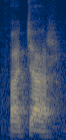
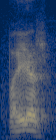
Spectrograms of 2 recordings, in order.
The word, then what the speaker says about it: Bajar: So according to this English, my friend is called Nim, and another friend is called Bajar, not Bayer.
